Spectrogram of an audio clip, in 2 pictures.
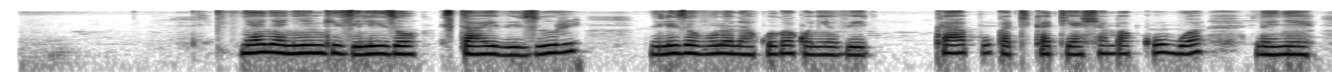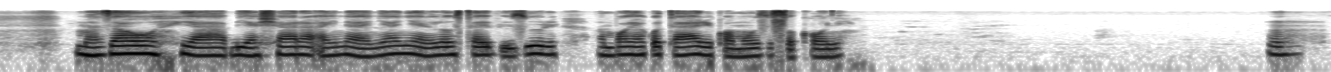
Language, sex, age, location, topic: Swahili, female, 18-24, Dar es Salaam, agriculture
